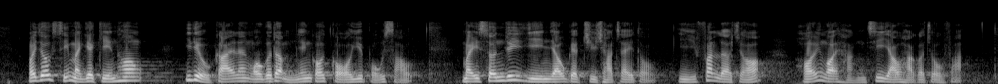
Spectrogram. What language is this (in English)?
Cantonese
